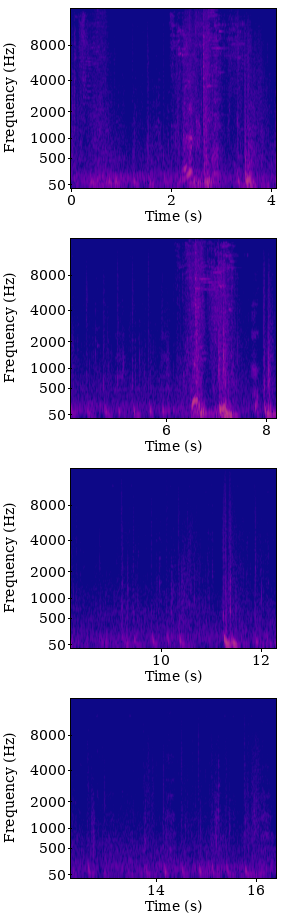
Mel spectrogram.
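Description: Heavy footsteps crunch over rocky ground.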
